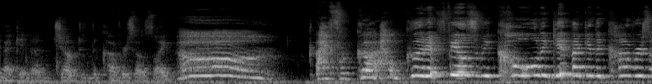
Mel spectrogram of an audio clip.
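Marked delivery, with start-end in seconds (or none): 1.8-6.5 high, loud and slow, bursting with delight; gleeful shout. Retold or imitated. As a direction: shout it out like a thrilled kid diving under covers. Acted delight at cold morning.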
